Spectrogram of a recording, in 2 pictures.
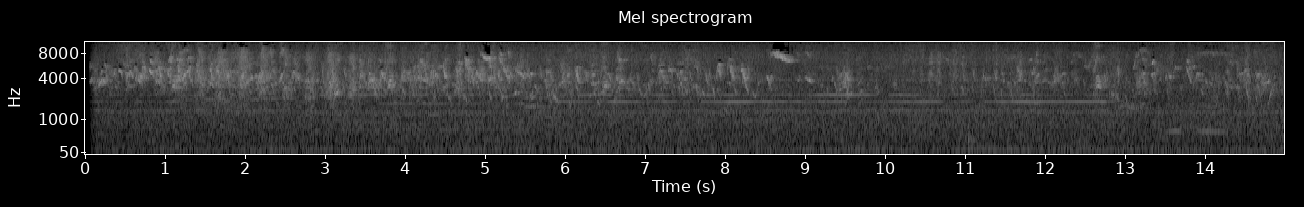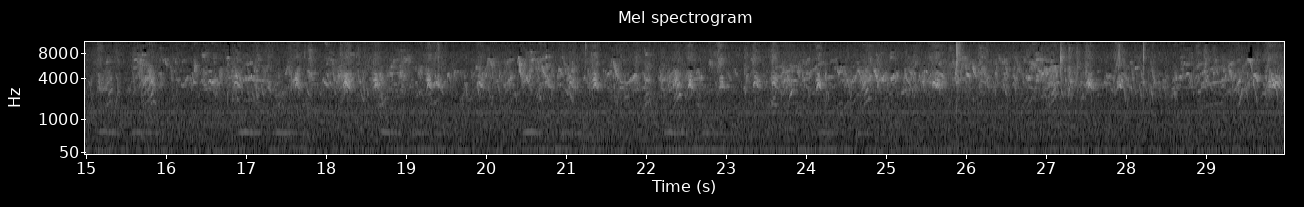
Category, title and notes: Soundscapes > Nature
Birds breeze bagpipe 08/14/2022
Birds breeze bagpipe
birds, breeze, farm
